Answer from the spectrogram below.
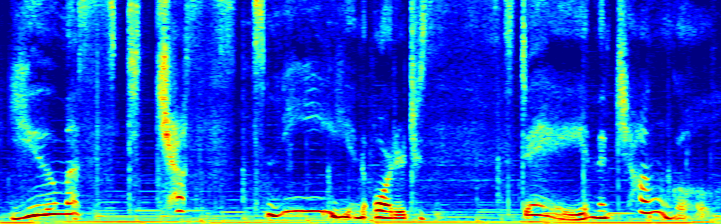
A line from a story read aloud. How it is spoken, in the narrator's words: hissed the snake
